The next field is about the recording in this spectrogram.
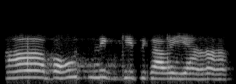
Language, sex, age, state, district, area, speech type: Maithili, female, 30-45, Bihar, Purnia, rural, conversation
